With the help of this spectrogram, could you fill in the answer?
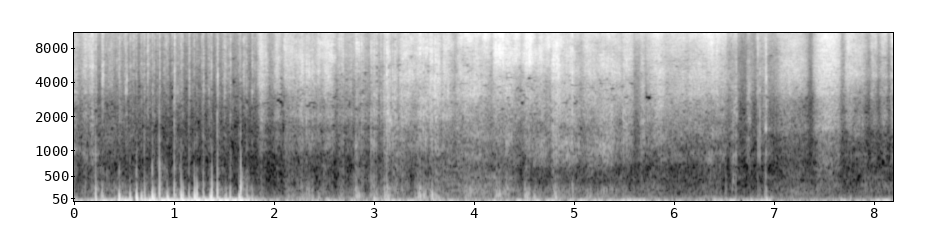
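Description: Fingertips and nails scratch and rub a small grey whiteboard eraser, with a plastic body and felt pad, held close to the mic. For the first two seconds, rapid, loud, low scratches thump against the mic. Then the sound drops to a quieter, steady, bright scratchy rubbing that continues to the end.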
